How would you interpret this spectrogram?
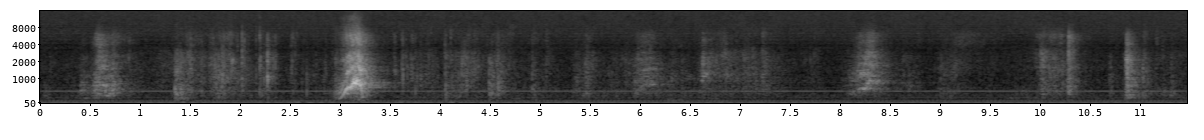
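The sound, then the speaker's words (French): A suitcase being zipped shut: scattered rustles and scrapes of handling, one sharper thump near the start, then a few softer knocks and shuffles, with no one speaking. “Ferme la valise.”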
